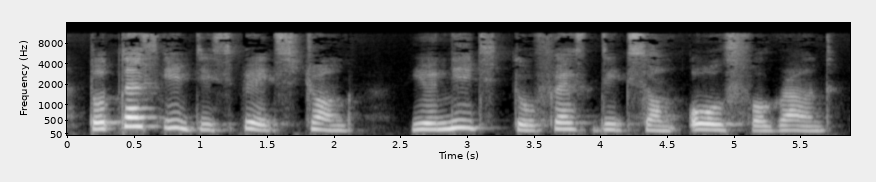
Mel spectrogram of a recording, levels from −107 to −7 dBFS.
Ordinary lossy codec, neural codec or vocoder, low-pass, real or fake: MP3, 48 kbps; codec, 44.1 kHz, 3.4 kbps, Pupu-Codec; 14.4 kHz; fake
